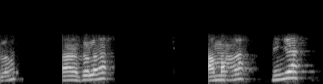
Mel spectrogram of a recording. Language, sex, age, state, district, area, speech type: Tamil, male, 30-45, Tamil Nadu, Dharmapuri, urban, conversation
